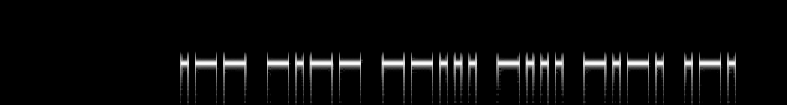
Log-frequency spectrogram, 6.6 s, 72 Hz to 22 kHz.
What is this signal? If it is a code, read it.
Morse code, heard as a keyed tone, about 20 wpm, 700 Hz. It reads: WY7BCR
